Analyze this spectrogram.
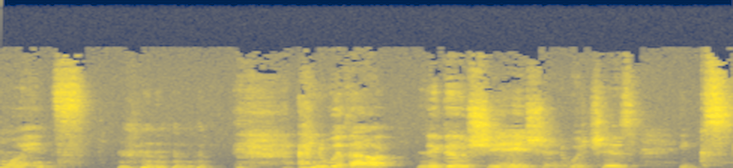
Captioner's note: laughs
